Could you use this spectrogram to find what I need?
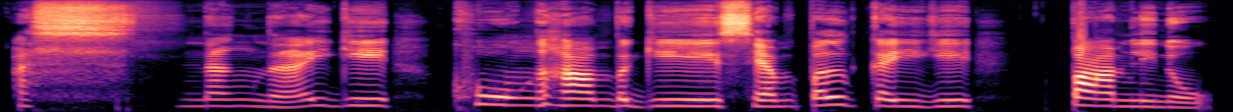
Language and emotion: Manipuri, disgusted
